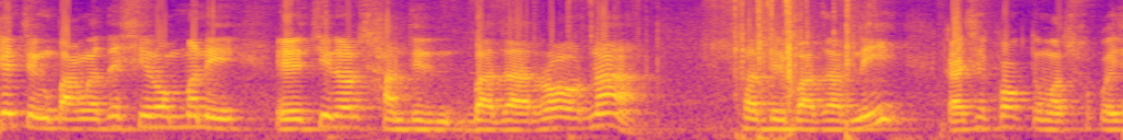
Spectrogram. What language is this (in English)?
Bangla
